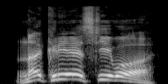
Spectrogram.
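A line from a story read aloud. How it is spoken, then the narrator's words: Crowd shouting louder. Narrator (Russian): еще громче закричали они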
